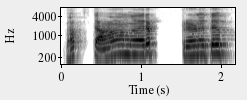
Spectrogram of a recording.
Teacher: देखो हमने आपको रियम बताया ना कि आधा क आया तो भ पे प्रेशर दो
